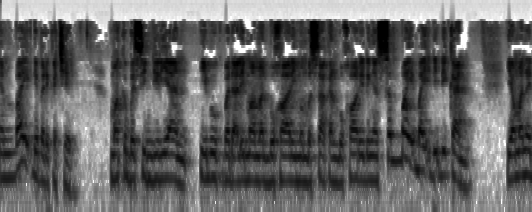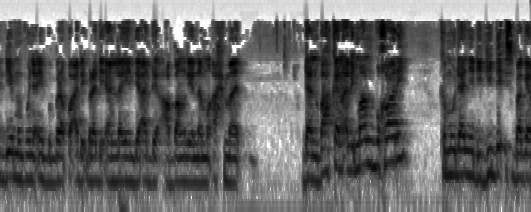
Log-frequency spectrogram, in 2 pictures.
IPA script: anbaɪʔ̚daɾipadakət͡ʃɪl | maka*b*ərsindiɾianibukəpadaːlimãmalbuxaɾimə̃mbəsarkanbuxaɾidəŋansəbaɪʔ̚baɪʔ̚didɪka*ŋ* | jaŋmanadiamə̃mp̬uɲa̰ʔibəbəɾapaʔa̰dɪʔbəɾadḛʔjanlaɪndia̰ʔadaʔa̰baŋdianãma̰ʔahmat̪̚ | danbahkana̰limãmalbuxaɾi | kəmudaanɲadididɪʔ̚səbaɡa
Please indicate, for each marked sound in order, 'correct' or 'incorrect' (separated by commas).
correct, incorrect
